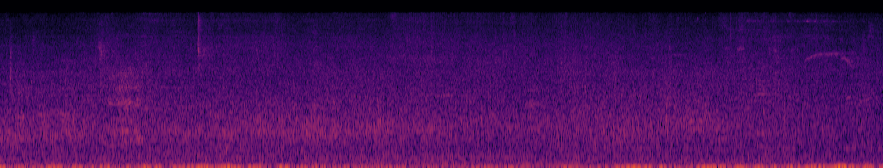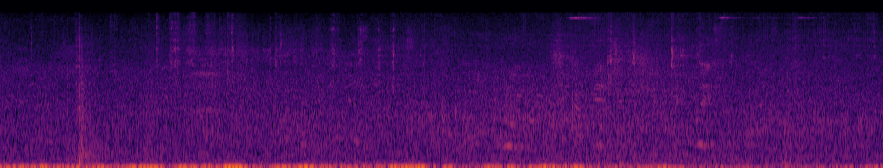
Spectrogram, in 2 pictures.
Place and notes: Perugia, Italia - works in front of the post office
